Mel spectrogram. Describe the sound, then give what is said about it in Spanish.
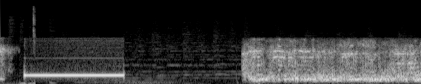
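A telephone being dialed to place a call: a steady electronic tone lasts about a second, then a short quiet gap, then a loud continuous line hiss. “Bueno, vamos a llamarle a Lucio.”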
